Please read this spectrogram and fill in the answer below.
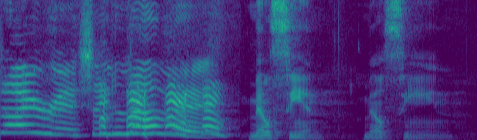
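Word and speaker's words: milseáin: god you sound irish i love it milsian milsin milzin milshan milshawn milshan milshawn our sweeties or candy sweeties yeah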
